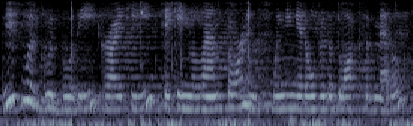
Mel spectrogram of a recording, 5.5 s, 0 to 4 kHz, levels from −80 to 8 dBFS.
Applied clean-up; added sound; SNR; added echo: none; Mechanisms; 12 dB; reverberation time 2.5 s.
